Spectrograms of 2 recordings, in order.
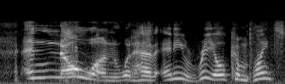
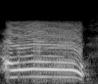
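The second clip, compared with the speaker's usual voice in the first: mock startled yelp; 7 semitones higher, 6 dB louder than usual. Imitated victim's shout.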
